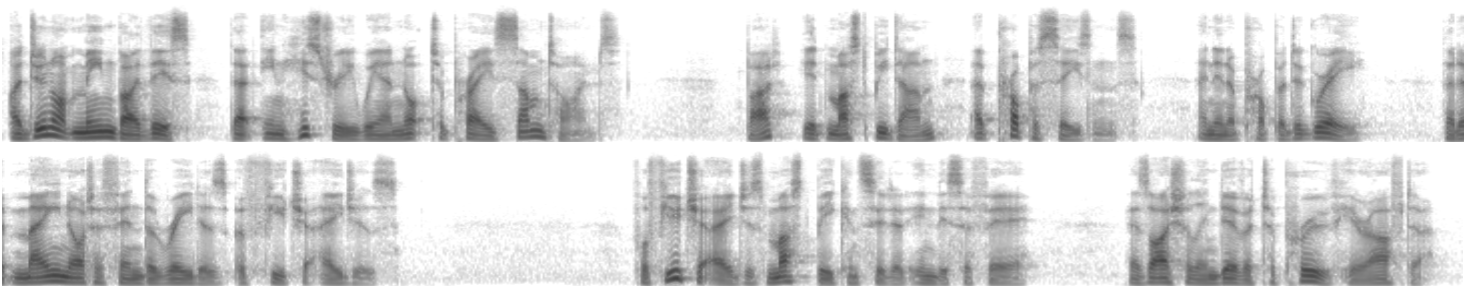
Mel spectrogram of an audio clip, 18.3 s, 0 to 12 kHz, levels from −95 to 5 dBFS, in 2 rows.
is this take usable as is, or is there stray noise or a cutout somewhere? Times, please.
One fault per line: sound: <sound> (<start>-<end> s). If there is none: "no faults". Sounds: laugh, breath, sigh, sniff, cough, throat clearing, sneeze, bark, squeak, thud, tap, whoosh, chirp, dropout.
no faults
